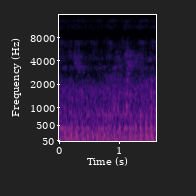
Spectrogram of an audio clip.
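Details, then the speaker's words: Winco Wattmaster ceiling fan, made in Hong Kong, bearings full of gunk and dirt: quiet, uneven low rumble with a faint steady hum, a rough bearing, before oiling. "let's turn it on a third bloody attempt oh listen to it bearing's a bit rough"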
